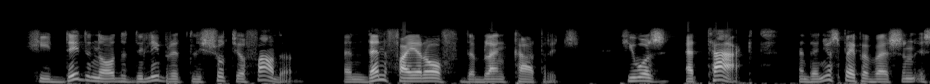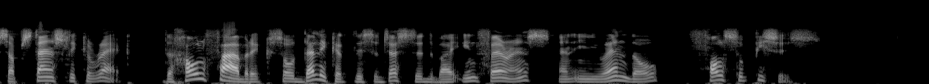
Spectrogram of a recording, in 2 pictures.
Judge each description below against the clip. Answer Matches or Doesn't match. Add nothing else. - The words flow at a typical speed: Doesn't match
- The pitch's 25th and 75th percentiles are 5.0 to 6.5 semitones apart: Matches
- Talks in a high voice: Doesn't match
